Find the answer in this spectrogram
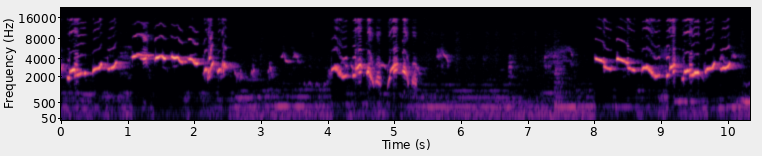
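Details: Song of an Oriental magpie-robin used to lure a quick response: long sweeping whistles that rise and fall, then bursts of chattering warble, repeated in three bouts over a faint steady hum.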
